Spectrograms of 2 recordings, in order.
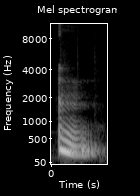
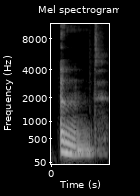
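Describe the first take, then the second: First: The word is reduced to only an n sound. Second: The word is reduced with a weak schwa vowel. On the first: "or n" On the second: "And becomes and"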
